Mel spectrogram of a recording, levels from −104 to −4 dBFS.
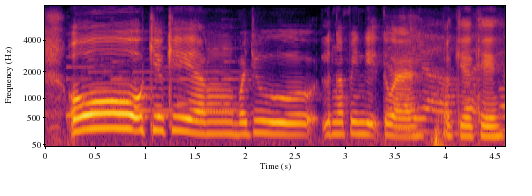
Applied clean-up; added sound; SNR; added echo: none; Piano; 18 dB; none.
